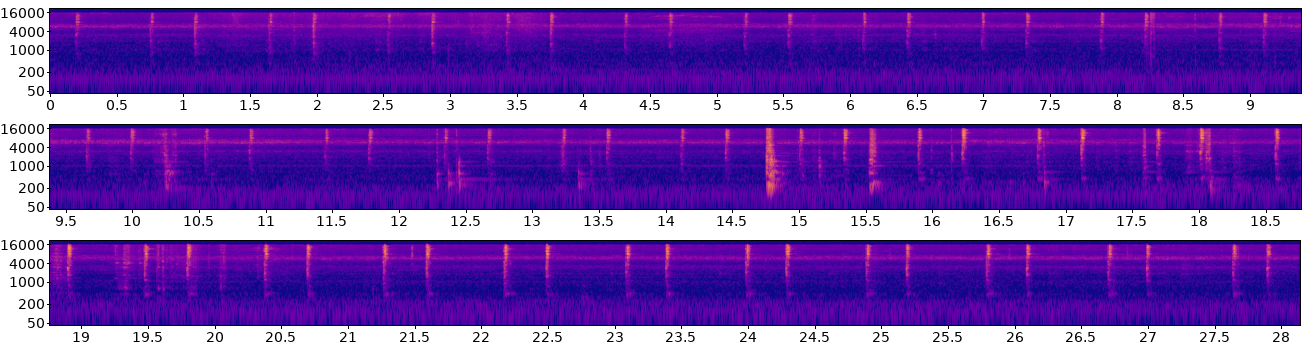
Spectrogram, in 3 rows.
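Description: Antique Black Forest 8-day cuckoo clock movement ticking steadily. Several louder knocks come in the middle, the loudest about halfway through.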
